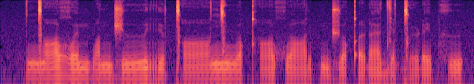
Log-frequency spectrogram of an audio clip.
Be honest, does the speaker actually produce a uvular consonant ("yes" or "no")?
yes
